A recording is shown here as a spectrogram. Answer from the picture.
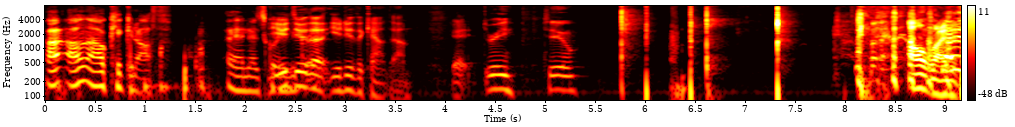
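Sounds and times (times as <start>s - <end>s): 
speech: 0.0s - 5.4s, 8.2s - 9.1s
hosts clapping hands: 5.7s - 7.6s
laughter: 7.9s - 9.1s.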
